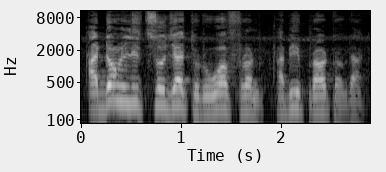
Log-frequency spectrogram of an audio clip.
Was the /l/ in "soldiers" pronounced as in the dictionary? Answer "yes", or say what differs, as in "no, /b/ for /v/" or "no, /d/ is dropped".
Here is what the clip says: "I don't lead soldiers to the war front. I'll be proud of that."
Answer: no, /l/ is dropped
